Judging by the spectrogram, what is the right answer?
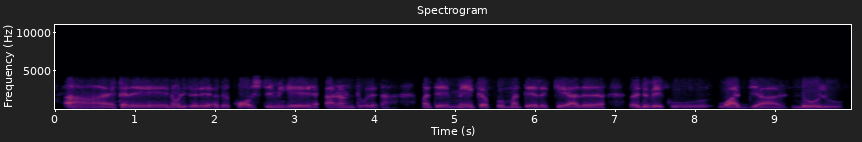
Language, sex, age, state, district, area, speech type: Kannada, male, 30-45, Karnataka, Udupi, rural, conversation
